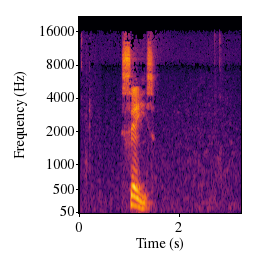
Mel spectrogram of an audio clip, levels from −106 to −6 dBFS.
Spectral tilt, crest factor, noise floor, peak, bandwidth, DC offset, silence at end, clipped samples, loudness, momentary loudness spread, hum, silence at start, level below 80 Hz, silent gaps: -2 dB/octave; 22 dB; -64 dBFS; -6 dBFS; 16.5 kHz; under 0.1%; 1.75 s; under 0.1%; -21 LUFS; 13 LU; none; 0.85 s; -70 dBFS; none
